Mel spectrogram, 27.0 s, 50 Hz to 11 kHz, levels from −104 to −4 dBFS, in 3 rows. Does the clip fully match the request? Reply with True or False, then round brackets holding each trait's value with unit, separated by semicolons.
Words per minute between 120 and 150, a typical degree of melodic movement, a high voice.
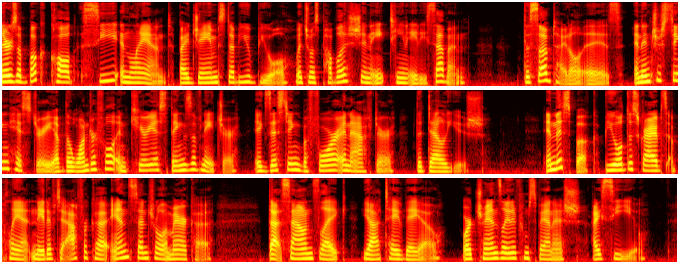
True (135 wpm; 3.7 semitones; 200 Hz)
